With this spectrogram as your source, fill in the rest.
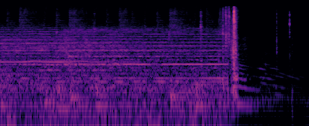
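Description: Game music plays and stops abruptly.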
